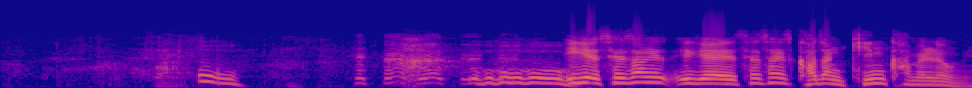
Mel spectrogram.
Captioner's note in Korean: 웃음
